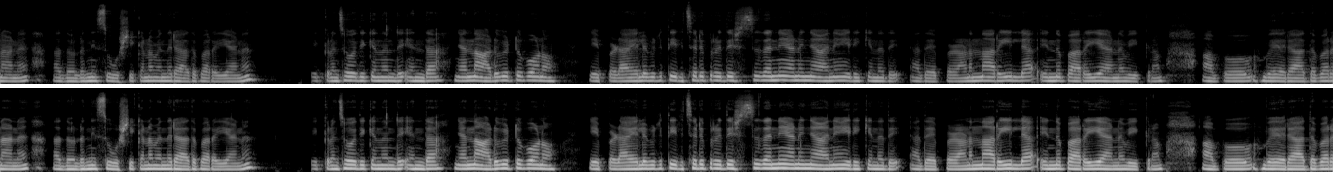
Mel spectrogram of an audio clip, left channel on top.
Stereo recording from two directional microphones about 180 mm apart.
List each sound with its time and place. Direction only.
0.0 s speech: 30° right (ahead or behind)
